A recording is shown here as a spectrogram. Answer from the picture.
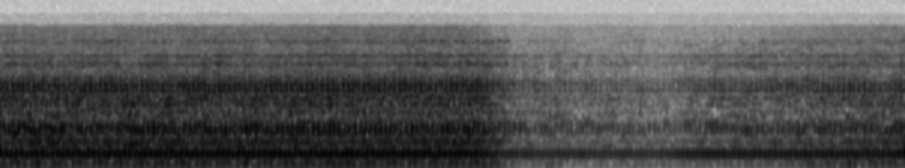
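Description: Steady electrical hum with a buzz of many even tones, dropping to a quieter level about three seconds in.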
